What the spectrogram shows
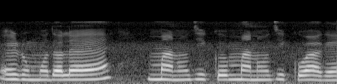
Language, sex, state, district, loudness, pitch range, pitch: Chakma, female, Tripura, Dhalai, -13 LUFS, 215-230 Hz, 220 Hz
